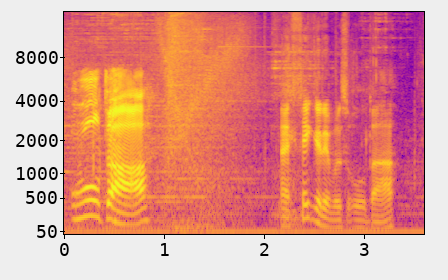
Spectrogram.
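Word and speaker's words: Ul'dah: just This one right here, and this is Ulda's Market Street. Yes, that's how you pronounce it.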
